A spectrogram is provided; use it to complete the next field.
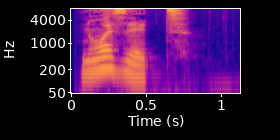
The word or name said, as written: noisette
